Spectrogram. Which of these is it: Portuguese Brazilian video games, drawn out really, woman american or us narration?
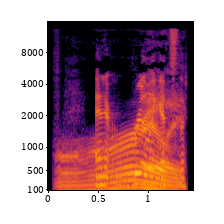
drawn out really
